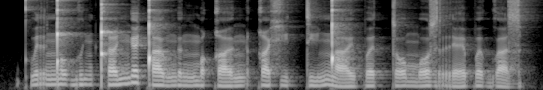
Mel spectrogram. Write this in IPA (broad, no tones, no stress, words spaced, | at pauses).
kʷʼɛrŋ͡ǃoɡʷiŋ qʰiŋɛǃaʊ̯ŋɜŋ moqɜŋeqe xitːi ŋ͡ǃaɪ̯pɜ tːɔmɔz rɛ pɜɡʷaz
